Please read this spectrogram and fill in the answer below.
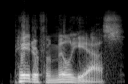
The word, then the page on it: paterfamilias: American English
